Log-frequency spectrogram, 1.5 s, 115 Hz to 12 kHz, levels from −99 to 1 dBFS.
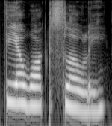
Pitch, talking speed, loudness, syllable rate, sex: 235 Hz, 120 wpm, -16 LUFS, 3.6 syllables/s, female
